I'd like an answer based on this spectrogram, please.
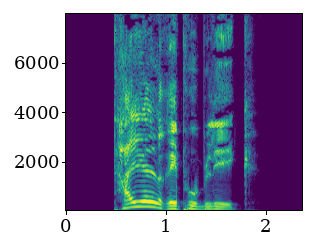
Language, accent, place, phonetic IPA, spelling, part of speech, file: German, Germany, Berlin, [ˈtaɪ̯lʁepuˌbliːk], Teilrepublik, noun, De-Teilrepublik.ogg
- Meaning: 1. constituent republic or member state (of a federal state that is a republic or a union of republics, such as the former Soviet Union) 2. autonomous republic (within a larger state)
